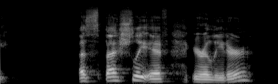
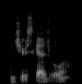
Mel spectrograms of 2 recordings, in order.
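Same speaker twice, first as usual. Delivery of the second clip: a much lower, soft mutter of "what's your schedule?"; quiet self-correction; 9 semitones lower, 14 dB quieter, faster than usual. Real, not acted. Vlogger murmuring to herself after garbling a word, quiet. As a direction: catch the slip under your breath. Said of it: "English hard today".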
